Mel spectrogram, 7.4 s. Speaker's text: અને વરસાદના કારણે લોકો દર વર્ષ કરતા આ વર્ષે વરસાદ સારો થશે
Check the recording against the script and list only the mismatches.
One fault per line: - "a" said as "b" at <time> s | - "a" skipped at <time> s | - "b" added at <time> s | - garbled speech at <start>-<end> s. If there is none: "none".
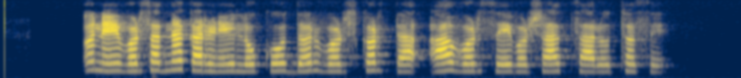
none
